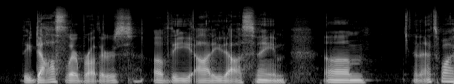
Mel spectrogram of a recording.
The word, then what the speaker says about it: Adidas: German army by the Dosler brothers of the Adidas fame. Um, and that's why it's pronounced Adidas.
